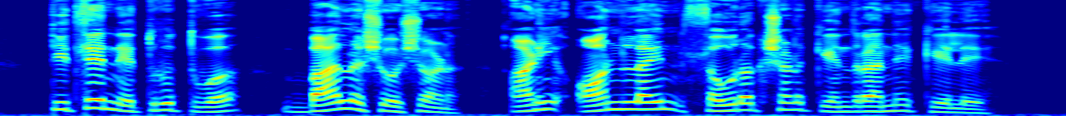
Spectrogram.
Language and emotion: Marathi, neutral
